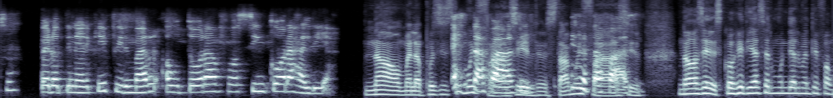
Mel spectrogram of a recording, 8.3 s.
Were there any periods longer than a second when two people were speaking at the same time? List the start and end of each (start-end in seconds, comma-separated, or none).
4.5-6.5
